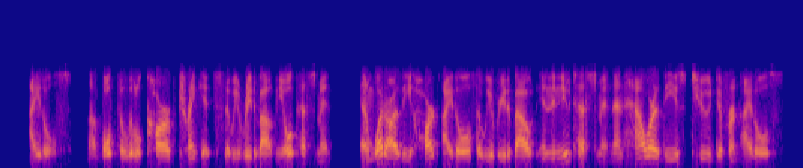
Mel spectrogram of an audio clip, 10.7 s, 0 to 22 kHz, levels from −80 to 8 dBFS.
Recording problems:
phone-call audio

